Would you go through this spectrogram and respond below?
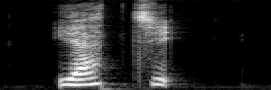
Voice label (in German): "yachi", japanische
